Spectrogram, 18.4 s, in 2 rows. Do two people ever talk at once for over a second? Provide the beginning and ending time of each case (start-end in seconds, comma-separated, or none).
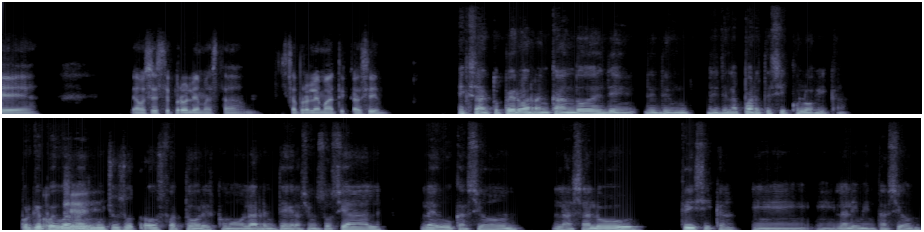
none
